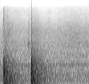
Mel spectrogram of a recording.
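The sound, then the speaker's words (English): Someone knocks on a door twice in quick succession, about a quarter second apart. Both knocks are dull and fairly loud, and a short, fading tail follows them. “I want to try knocking on the door again, like, okay, I did. I saw this before. Okay. So you knock on the door.”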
